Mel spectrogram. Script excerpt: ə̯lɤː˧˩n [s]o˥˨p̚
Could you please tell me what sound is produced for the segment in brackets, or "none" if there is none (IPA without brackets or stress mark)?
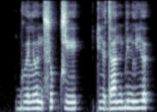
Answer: s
